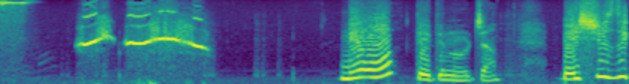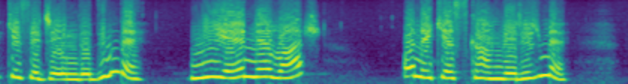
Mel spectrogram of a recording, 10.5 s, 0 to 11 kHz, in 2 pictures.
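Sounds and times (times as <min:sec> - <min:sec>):
person whistling a loud two-part phrase: 0:00.6 - 0:01.8
speech: 0:02.8 - 0:08.0, 0:08.6 - 0:10.0.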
